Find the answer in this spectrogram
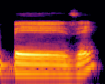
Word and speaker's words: baiser: À chaque fois que le S se trouve entre deux voyelles, on va prononcer comme un Z. Rose, d'accord? Une rose, una rosa. Un baiser, de la même façon, baiser, baiser, baiser, baiser.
